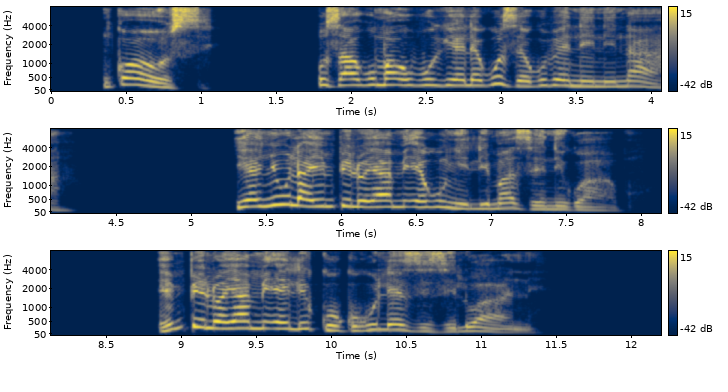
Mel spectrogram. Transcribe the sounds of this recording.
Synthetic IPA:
ŋkʼoːsi̥ | uzaɣumauβuɣɛlɛɣuzɛɣuβɛninina | jeɲulaimpʼilɔjamieɣuŋilimazeniɣwaːβɔ | impʼilɔjamieliɡ̥ʱuɡ̥ʱuɣulezizilwaːnɛ

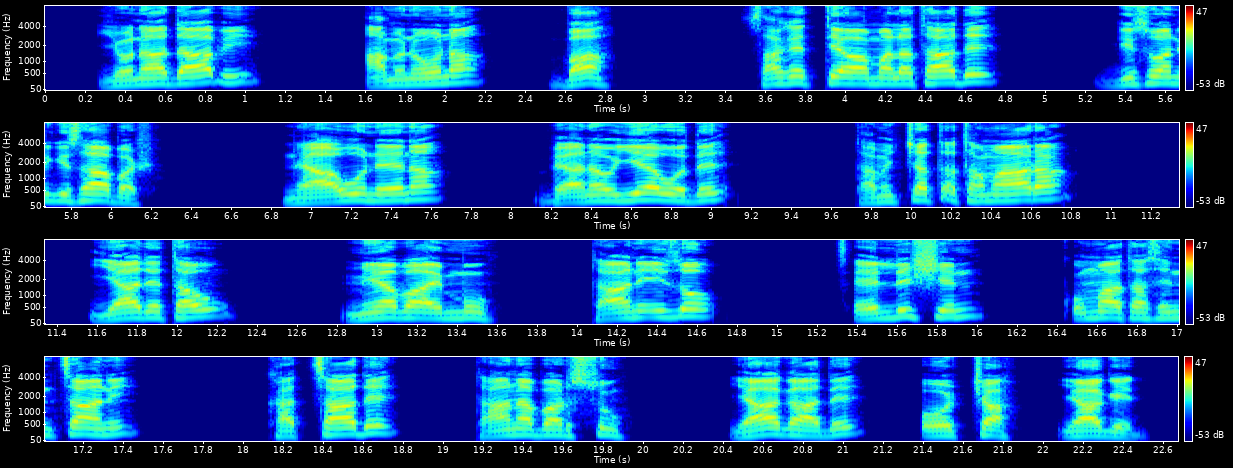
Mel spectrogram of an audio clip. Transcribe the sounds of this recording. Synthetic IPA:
jɔnaːd̪aːbɪ | ʔɐ̰mɪno̞ːnɐ | bɐ | sɐkɛt̪ːɪjawaːmɐlɐt̪aːd̪ɛ | ɡɪs̬ʊwɐnɡɪs̬aːbɐʃɐ̥ | nɛaːwʊne̞ːnɐ | bɛʔɐnɐwjɪjawɔd̪ɛ | t̪ɐmɪt͡ʃːɐt̪ːɐt̪ɐmaːɾɐ | jaːd̪ɛt̪ɐw | mɪjɐbaːɪmːʊ | t̪aːnɪɪzɔ | t͡sʼe̞ːlːɪʃɪn | kʼʊmːaːt̪ɐs̬ɪnt͡sːaːn | kɐt͡sːaːd̪ɛ | t̪aːnɐbɐɾsʊ | jaːɡaːd̪ɛ | o̞ːt͡ʃːɐ | jaːɡe̞̰ːd̪

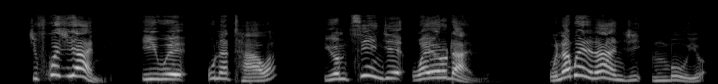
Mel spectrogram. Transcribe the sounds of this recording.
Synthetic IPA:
t͡ʃifu̥kwat͡ʃiani | iwɛ | unatʰaːwa | iwɛm̩t͡sʰind͡ʒɛwajɔɾɔɗa̰ni | unaɓwɛɾɛɾand͡ʒim̩buːjɔ

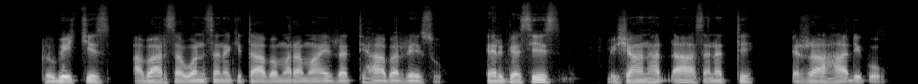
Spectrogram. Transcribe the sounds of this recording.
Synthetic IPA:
lʊbɪːt͡ʃːiːs | ʔɐ̰baːɾsɐwɐnsɐnɐkɪt̪aːbɐmɐɾɐmaːɪrːɐt̪ːɪɦaːbɐrːe̞ːsʊ̥̰ | ʔɛɾɡɐsiːs | bɪʃaːnhɐᶑaːsɐnɐt̪ːɪ | ʔɪrːaːɦaːᶑɪkʼʊ̰

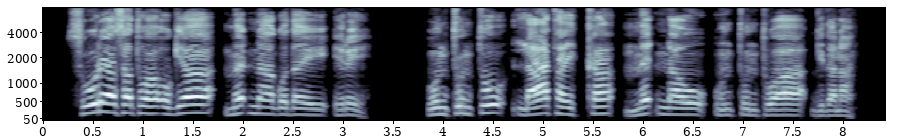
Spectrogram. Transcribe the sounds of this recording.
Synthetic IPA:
suːɾɛɐsɐt̪ʊwaːɔɡɪjaːmɛɗɪnaːɡɔd̪ɐjɛɾeː | ʔʊnt̪ːʊnt̪ːʊlaːt̪ɐjkːɐmɛɗɪnɐwʊnt̪ːʊnt̪ːʊwaːɡɪd̪ɐnɐ

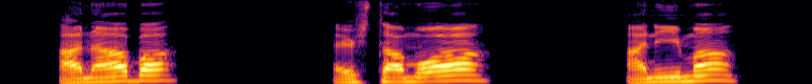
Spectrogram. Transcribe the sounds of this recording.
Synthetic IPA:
ʔɐnaːbɐ | ɛʃt̪ɐmɔʔaː | ʔɐniːma

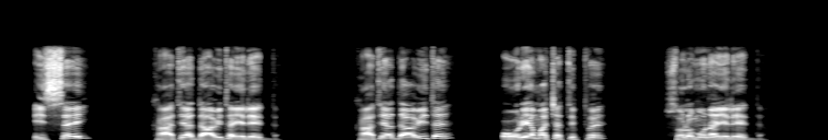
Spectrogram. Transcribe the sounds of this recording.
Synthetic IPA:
ʔɪsːɐj | kaːt̪ɪjɐd̪aːwɪt̪ɐjɛle̞ːd̪ːɐ | kaːt̪ɪjɐd̪aːwɪt̪ɛ | o̞ːɾɪjɐmɐt͡ʃːɐt̪ːɪpːɛ | sɔlɔmɔnɐjɛle̞ːd̪ːɐ

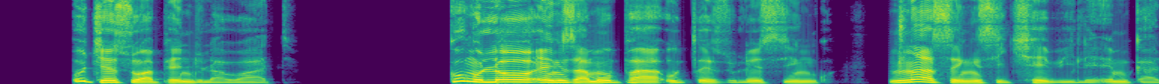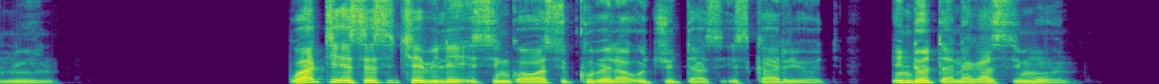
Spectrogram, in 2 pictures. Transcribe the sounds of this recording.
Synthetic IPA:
ud̥ʒ̥ʱesuwapʰendʱulawaːtʰi̥ | ɣuŋulɔwɔeŋizamupʰaʔuǀezulwesiːŋkʼwḁ | ŋ͡ǁaseŋisit͡ʃʼʰeβilɛʔem̩ɡ̥ʱanwiːni | ɣwatʰiɛses̬it͡ʃʰʼeβilɛisiŋkʼwawasiǃʰuβɛlaud̥ʒ̥ʱud̥ʱasiiskʰʼariotʰi̥ | indʱɔd̥ʱanaɣasimoːni

